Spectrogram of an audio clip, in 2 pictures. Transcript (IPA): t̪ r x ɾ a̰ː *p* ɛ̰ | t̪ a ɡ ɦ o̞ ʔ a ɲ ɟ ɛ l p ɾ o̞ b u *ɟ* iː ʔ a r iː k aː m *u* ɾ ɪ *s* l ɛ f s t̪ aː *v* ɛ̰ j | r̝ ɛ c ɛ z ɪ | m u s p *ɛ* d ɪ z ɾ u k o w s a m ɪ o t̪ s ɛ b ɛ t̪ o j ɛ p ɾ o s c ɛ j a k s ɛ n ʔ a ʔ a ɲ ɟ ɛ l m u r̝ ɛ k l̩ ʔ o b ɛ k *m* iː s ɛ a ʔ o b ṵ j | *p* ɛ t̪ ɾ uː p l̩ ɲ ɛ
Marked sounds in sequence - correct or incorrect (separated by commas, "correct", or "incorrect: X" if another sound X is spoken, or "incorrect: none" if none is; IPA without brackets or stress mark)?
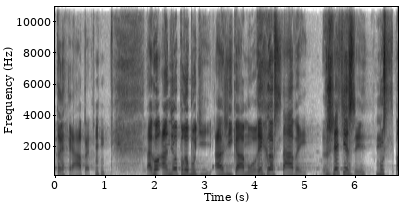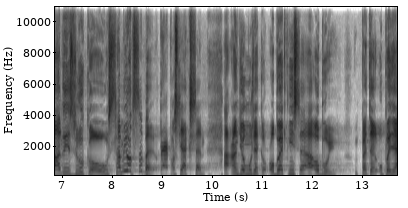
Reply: correct, correct, correct, incorrect: x, correct, incorrect: a, incorrect: ɲ, correct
